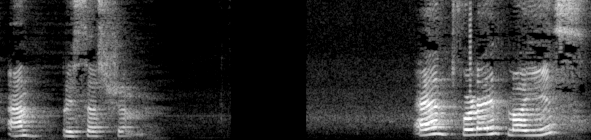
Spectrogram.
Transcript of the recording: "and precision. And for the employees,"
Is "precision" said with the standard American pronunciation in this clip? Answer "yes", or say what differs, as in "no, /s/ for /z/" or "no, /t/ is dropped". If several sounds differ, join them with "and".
no, /ʃ/ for /ʒ/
